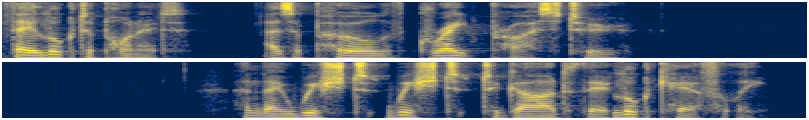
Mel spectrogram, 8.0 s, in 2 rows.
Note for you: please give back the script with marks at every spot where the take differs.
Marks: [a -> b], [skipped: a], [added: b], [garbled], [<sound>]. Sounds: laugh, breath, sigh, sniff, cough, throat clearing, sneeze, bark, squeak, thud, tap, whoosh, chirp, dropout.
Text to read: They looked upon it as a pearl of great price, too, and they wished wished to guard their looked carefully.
They looked upon it as a pearl of great price, too, and they wished wished to guard their looked carefully.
